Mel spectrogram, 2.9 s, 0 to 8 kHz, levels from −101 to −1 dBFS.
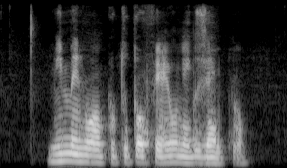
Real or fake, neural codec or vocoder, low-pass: fake; codec, 44.1 kHz, 3.4 kbps, Pupu-Codec; 7.2 kHz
